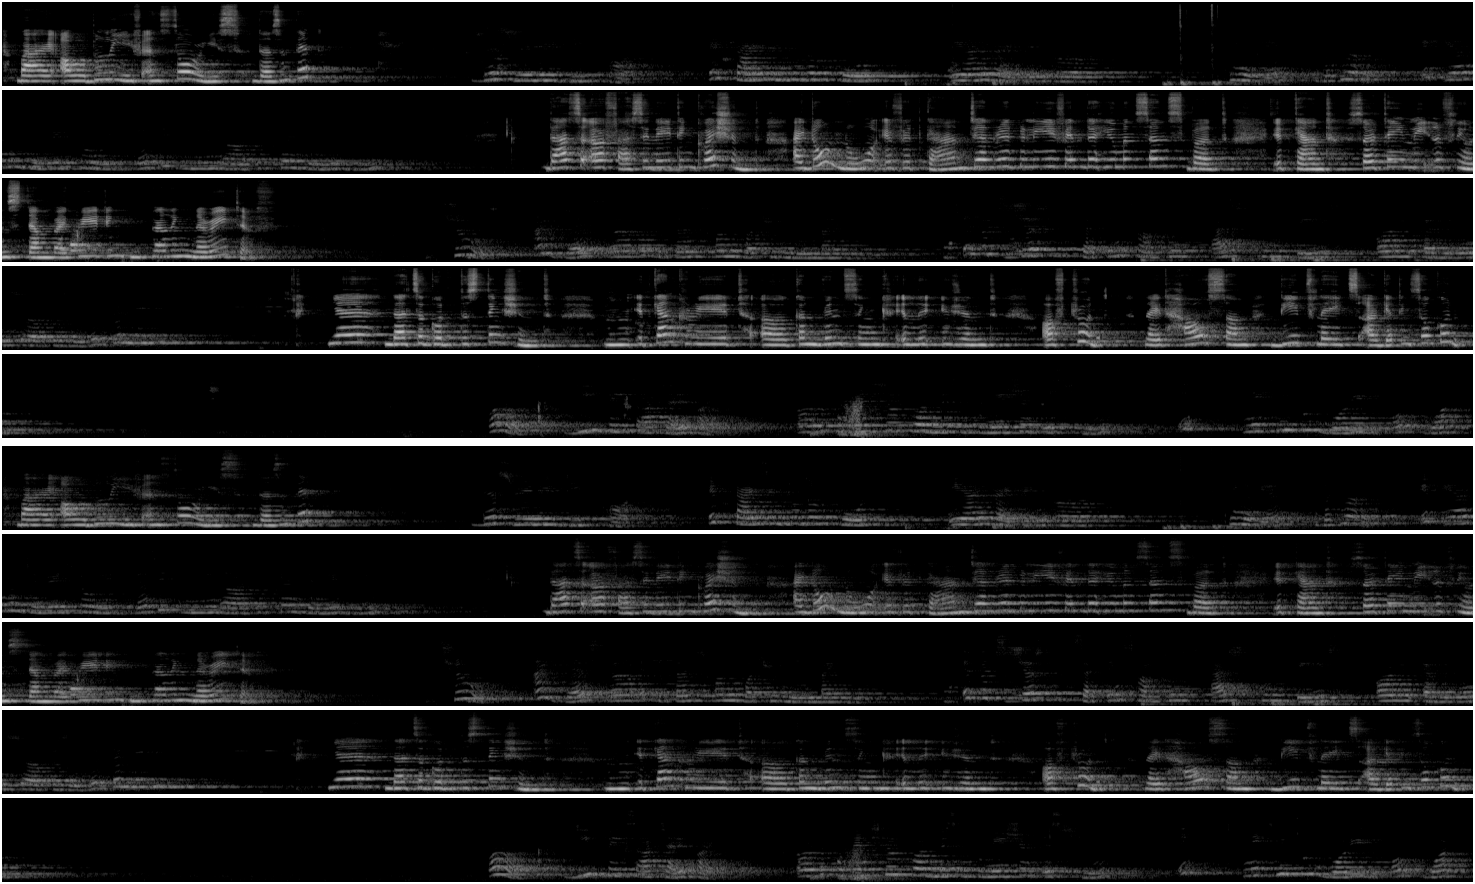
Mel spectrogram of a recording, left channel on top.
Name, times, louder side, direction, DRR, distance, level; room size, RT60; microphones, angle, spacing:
voice 1, 0.0-3.1 20.1-32.1 38.8-38.9 47.0-55.1 55.6-58.7 67.3-67.5, left 6 dB, 45° left, 11 dB, 0.3 m, -30 dB
voice 2, 4.7-6.3 7.1-8.8 9.5-10.9 12.2-12.8 13.1-13.7 14.2-18.5 29.2-29.3 33.8-34.3 34.7-38.1 39.0-39.9 40.2-42.8 43.2-45.8 46.7-46.8 63.7-64.1 64.5-66.0 66.8-70.0 70.6-70.7 71.2-73.4, equal, 50° right, 1 dB, 0.8 m, -44 dB
8.5 x 5.2 x 6.0 m, 2.2 s
head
